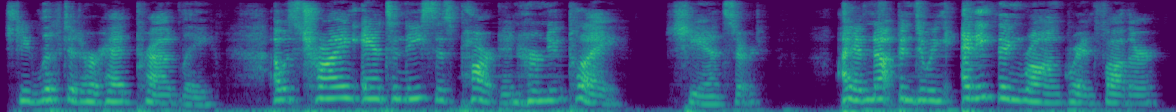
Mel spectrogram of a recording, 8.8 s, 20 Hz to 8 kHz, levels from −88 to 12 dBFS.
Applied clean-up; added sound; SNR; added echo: neural mask model DeepFilterNet 3.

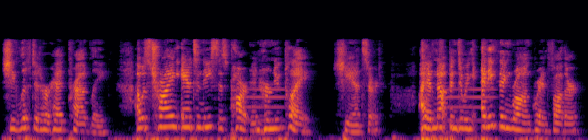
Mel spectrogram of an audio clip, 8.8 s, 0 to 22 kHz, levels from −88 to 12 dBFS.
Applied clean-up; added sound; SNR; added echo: classical method WPE with log-MMSE.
